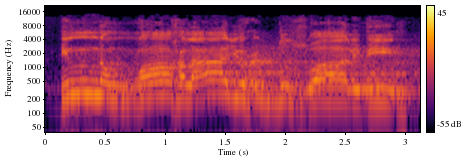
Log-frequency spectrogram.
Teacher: লা না টানলে এখানে অর্থ বিপরীত হয়ে গেছে।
